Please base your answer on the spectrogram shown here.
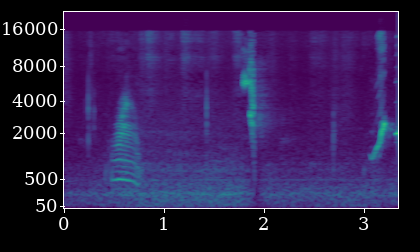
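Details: Ringneck parakeet giving an arched, nasal squawk followed by a short sharp note and a rising whistled screech at the end, with quiet room noise between calls.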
